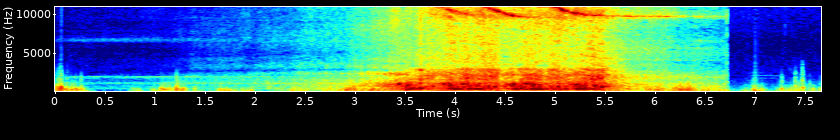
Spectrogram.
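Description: Train passing at speed: a rushing noise that swells, peaks for a couple of seconds, then fades, and cuts off suddenly near the end.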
